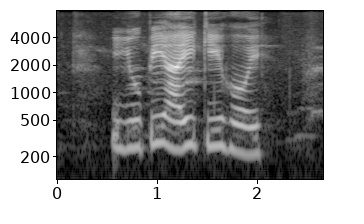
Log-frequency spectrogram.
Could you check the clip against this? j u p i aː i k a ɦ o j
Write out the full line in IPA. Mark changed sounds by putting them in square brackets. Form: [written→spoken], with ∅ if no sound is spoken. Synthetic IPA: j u p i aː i k [a→i] ɦ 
